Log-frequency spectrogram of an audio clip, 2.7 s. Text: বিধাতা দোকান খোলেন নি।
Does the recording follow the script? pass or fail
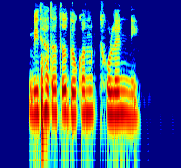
fail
